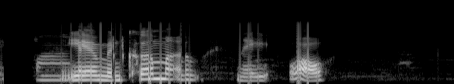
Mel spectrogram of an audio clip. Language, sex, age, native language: Icelandic, male, 11, Icelandic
